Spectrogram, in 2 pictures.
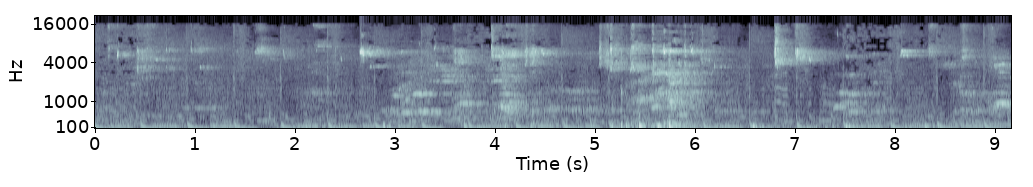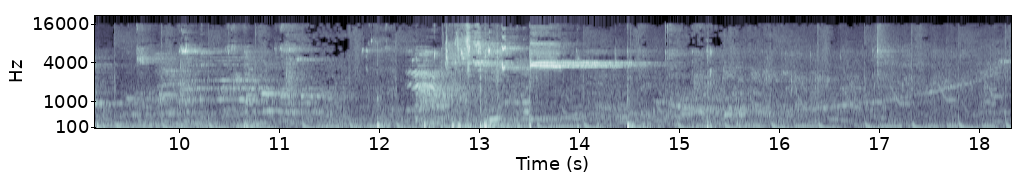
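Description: Basketball bouncing on a wooden gym floor during play, with repeated knocks and scuffing footsteps echoing in a large hall, and a short high sneaker squeak a little past the middle.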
